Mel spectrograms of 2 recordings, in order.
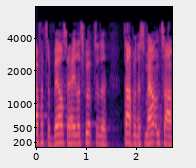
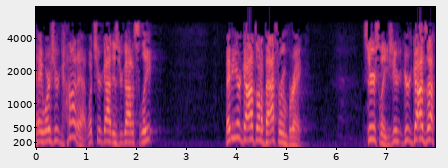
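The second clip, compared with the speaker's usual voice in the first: acted-out scornful, needling, mocking sarcasm; 3 semitones higher, 3 dB louder than usual. Retelling a prophet taunting other prophets about their silent god: imitating sarcastic mocking. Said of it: "spiritual cynicism or sarcasm".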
